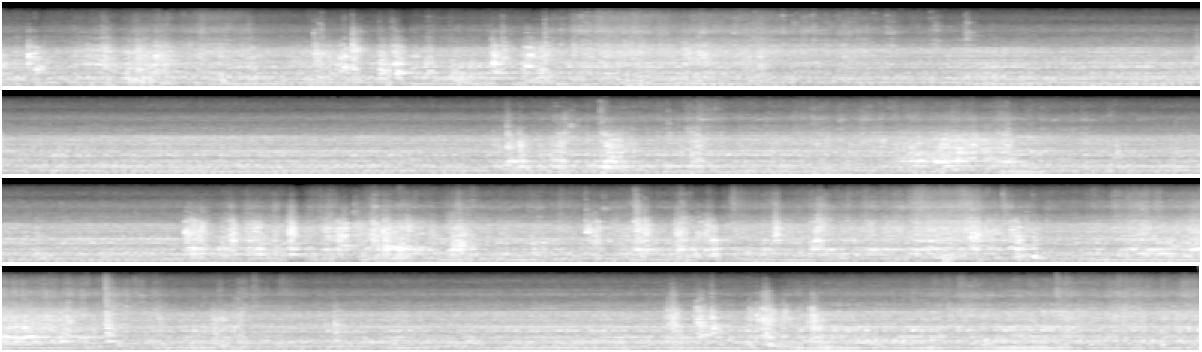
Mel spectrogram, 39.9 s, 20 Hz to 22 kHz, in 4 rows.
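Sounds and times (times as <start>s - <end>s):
diesel engine running: 0.0s - 39.9s
clanking and crunching debris: 0.2s - 8.2s, 14.1s - 19.4s, 21.4s - 32.8s, 35.4s - 39.9s.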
